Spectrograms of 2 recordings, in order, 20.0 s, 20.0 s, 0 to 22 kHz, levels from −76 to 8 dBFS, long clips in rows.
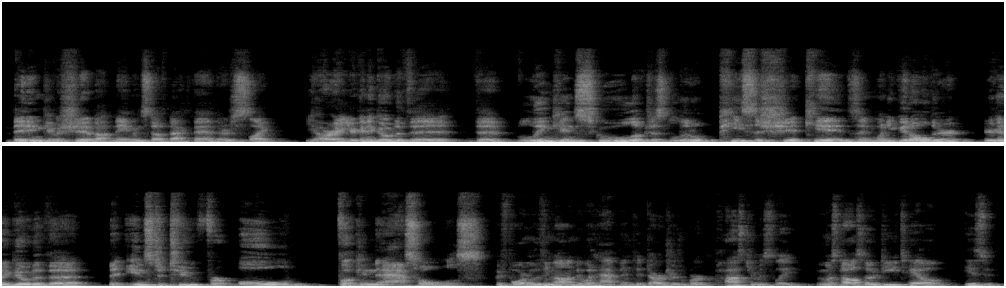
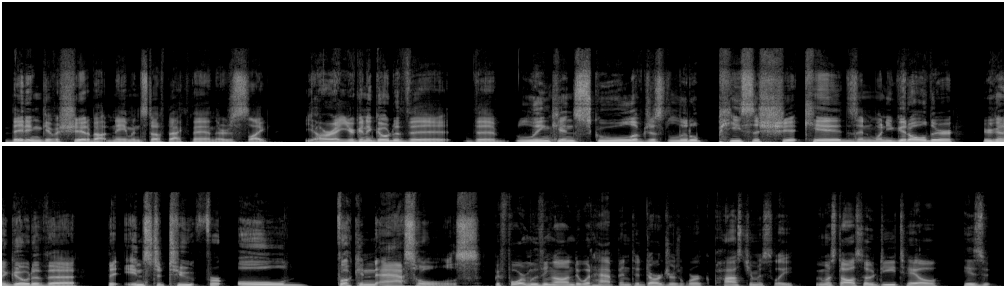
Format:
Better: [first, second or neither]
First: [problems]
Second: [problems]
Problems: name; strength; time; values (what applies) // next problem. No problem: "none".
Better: second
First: room echo; slight; dies away in 0.4 s // off-mic speech; far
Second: none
